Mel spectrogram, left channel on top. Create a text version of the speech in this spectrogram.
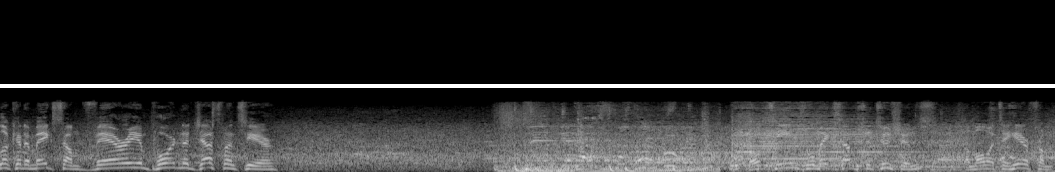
to make some very important adjustments here. Both teams will make substitutions. A moment to hear from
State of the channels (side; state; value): left; silent; digital silence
